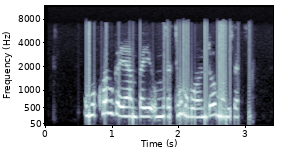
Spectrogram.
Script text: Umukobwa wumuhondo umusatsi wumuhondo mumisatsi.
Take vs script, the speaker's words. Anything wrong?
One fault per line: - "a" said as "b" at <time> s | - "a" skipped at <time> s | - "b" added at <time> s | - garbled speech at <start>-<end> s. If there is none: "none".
- "wumuhondo" said as "yambaye" at 1.2 s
